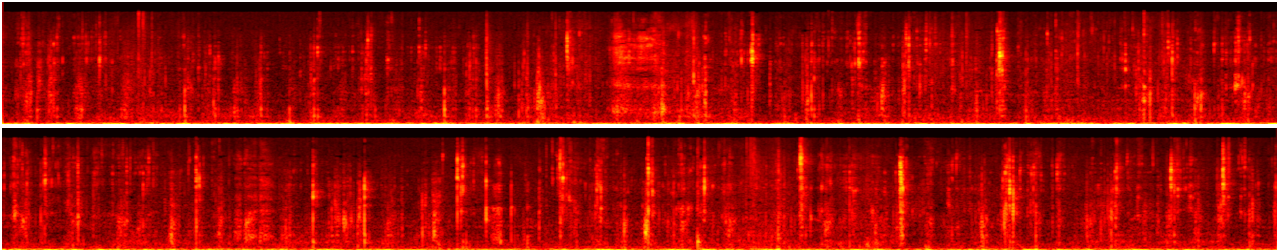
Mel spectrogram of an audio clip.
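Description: Close-miked eating of cat's eye snails in chili oil: steady wet chewing with many short, sharp clicks and crunches.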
